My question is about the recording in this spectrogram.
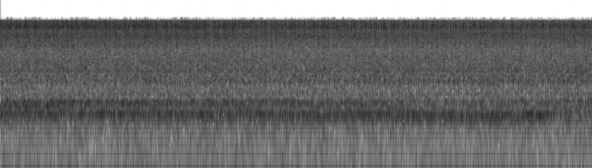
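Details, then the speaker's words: Mazda WLT diesel in a Ranger after VE injection pump swap, bled and timing eyeballed: steady, even diesel clatter at idle without misses or hunting; normal idle on first start. "that weren't bad, was it? For eyeballing the timing and just kind of give it a go."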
